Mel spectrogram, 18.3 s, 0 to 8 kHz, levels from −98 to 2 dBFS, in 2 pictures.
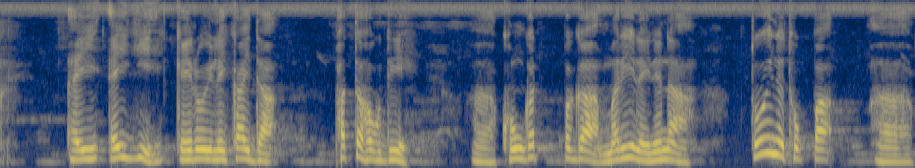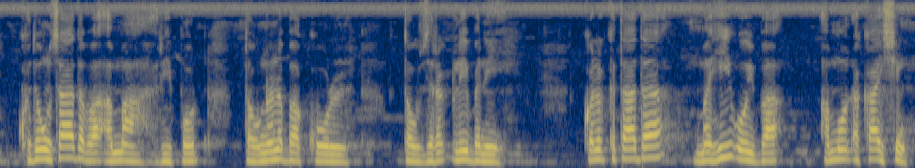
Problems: none marked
